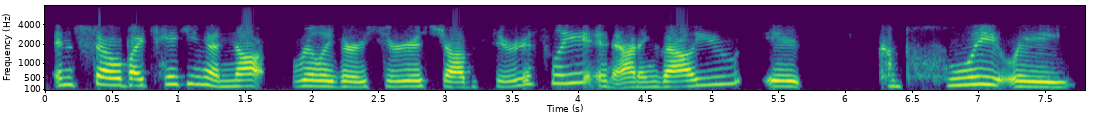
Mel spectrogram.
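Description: A woman raised in Texas, born in Canada, chatting as an interview guest, talking in quick restarts and fillers. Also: mid-range voice, animated, dry recording. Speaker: guest, startup CEO. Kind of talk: casual interview talk. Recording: tinny phone-like line.

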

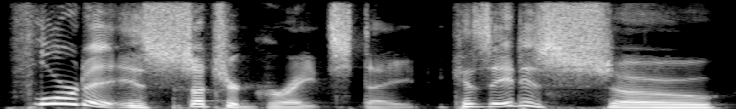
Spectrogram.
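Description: A man's voice: medium pitch, huge pitch swings, takes it slowly, fairly bright tone, no room sound, clean studio sound. A man from the Southern United States co-hosting a podcast, rambling with many fillers and restarts. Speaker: podcast co-host. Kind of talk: casual podcast banter.

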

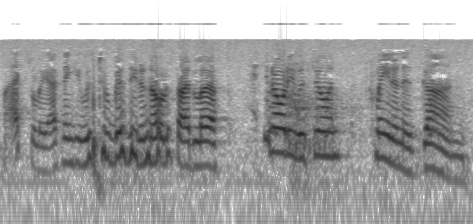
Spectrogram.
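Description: An actress playing a friendly, teasing young American rancher's wife in a 1950s Western radio drama. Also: female voice, medium pitch, lively intonation, fast, natural voice. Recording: very noisy, muffled 1950s radio recording.

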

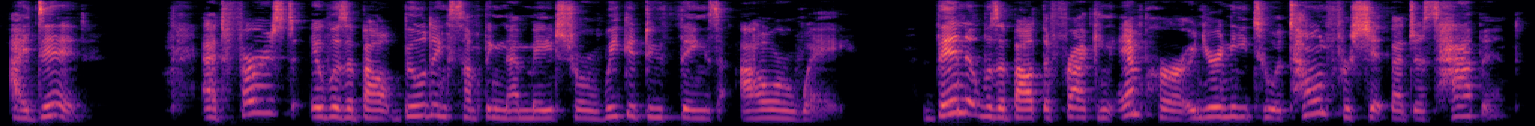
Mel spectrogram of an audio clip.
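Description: Actress as a blunt, exasperated sci-fi comrade. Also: female voice, mid-range voice, moderate pace, natural voice. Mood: exasperated, challenging. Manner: blunt, confrontational, sardonic. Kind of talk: audio drama dialogue.

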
